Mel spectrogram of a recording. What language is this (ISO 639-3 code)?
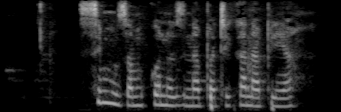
swa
